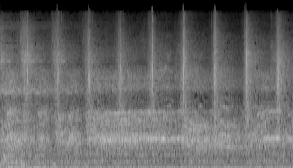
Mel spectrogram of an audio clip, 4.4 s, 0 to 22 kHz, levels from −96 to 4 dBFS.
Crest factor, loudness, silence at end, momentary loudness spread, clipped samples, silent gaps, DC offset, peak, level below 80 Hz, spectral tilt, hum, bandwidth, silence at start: 26 dB; -26 LUFS; 0 s; 2 LU; under 0.1%; none; under 0.1%; 0 dBFS; -40 dBFS; -2 dB/octave; none; 17 kHz; 0 s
